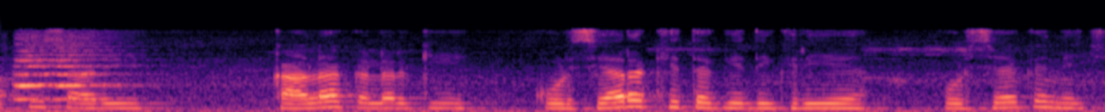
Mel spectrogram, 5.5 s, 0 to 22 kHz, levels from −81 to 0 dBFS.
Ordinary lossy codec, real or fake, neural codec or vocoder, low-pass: none; real; none; 7.2 kHz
